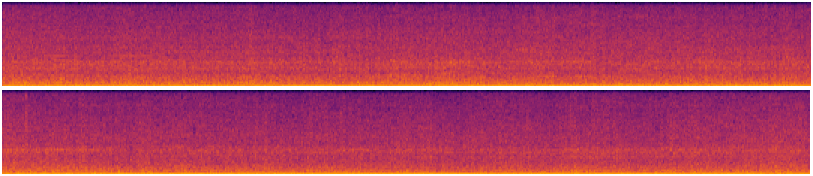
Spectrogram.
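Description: Light aircraft's piston engine and propeller running with a steady drone while coming in to land on a grass strip. The engine note drops a little in pitch near the end.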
